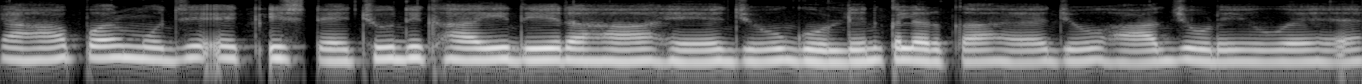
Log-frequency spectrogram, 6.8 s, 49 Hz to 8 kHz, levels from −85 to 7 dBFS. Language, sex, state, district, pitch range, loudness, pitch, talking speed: Hindi, female, Chandigarh, Chandigarh, 195-225 Hz, -14 LUFS, 205 Hz, 165 wpm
